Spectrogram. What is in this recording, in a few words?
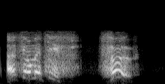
voice message art shoot, crew tanks french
